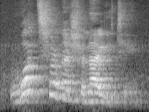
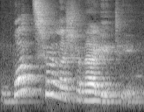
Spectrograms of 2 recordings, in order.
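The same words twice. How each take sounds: The two takes are said the same way.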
